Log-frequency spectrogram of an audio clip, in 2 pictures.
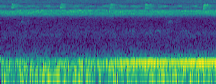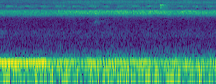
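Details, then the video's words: Cicadas heard from beneath forest treetops in summer: an unvarying high-pitched whine, faint regular ticking above it, a low steady hum rising in the middle, and rumbling background noise. "Forest Canopy in the Summertime With Cicadas Sounds"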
